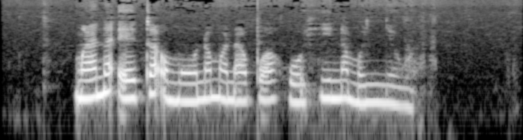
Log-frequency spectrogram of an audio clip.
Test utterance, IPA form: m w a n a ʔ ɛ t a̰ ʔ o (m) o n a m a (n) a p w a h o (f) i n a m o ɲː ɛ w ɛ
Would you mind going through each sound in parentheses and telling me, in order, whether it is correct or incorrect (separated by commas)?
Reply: correct, correct, incorrect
